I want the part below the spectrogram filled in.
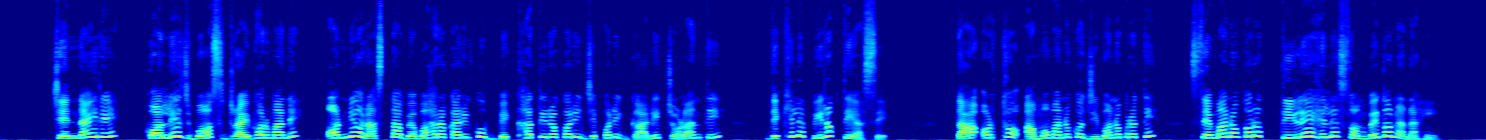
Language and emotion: Odia, disgusted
